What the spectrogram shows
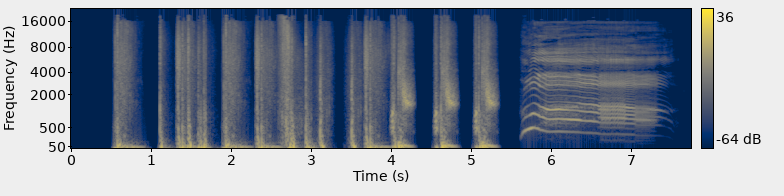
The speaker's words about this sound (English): Was there just some bashing going on in, in the background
